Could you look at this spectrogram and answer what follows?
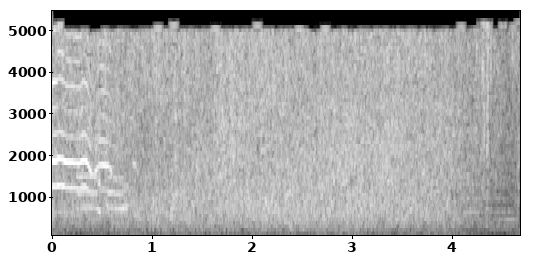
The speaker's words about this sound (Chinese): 大家快逃啊！巨鳗堵住了河水，大水来了！ 淹水了！淹水了！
